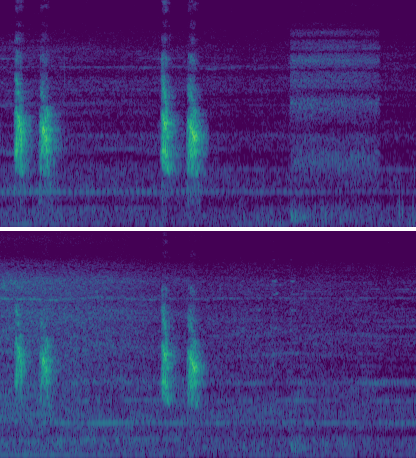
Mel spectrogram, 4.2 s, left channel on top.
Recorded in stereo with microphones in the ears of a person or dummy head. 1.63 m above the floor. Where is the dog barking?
35° left (ahead or behind); by 2.1 s 20° left (ahead or behind).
